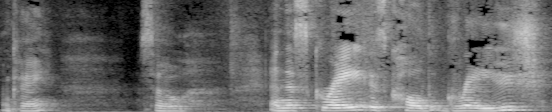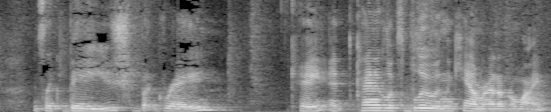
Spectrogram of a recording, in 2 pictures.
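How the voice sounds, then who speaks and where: A tired woman chatting casually to camera as she shows rooms of her house under renovation. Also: on the low side. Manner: chatty, showing things to camera. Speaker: vlogger. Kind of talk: casual home renovation vlog.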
